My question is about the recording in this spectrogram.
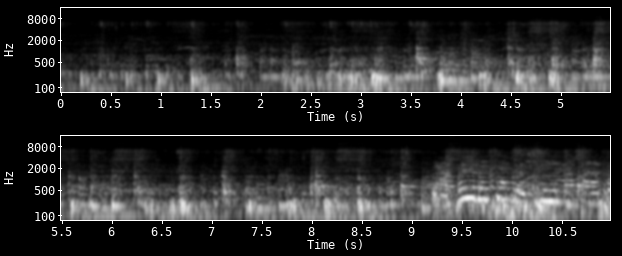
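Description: Marching band music with light, clicking percussion in a steady rhythm, mixed with voices. It gets louder and fuller about nine seconds in.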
